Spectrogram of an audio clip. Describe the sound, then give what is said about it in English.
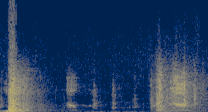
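A door secured with a spring lock being forced in: one heavy slamming thud at the start, then a few lighter knocks and a rougher, louder burst of impact noise near the end. “All right, stand back there, Mrs. Schultz. There's nothing for it but to bust in the door.”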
